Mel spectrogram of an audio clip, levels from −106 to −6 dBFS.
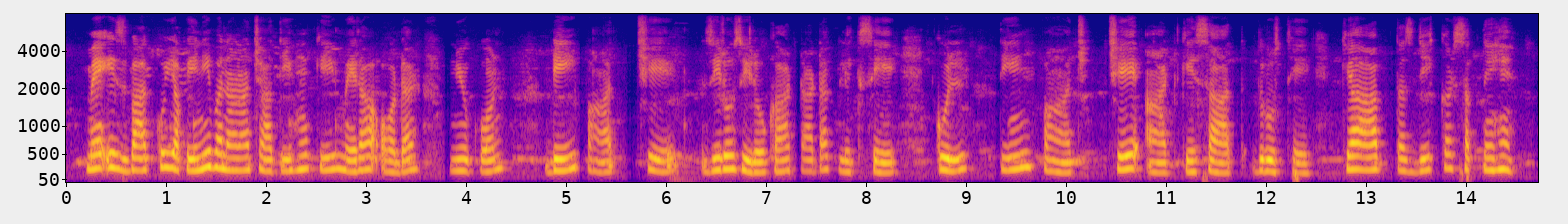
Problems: constant background noise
